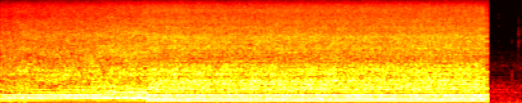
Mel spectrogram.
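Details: Craftsman mower, Briggs & Stratton Quantum, after a camshaft replacement and about a minute of running, with smoke dying down. Steady, even drone at constant pitch with no misses or knocks until shut off: running normally.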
